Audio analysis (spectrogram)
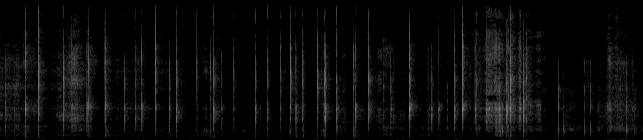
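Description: A small hollow wooden box with a small metal plate, held in the hands, is scratched and tapped quickly with long painted nails along its sides and top. A rapid, quiet stream of sharp, bright clicks and dry scratches follows, each tap dying away almost instantly with little low end.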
